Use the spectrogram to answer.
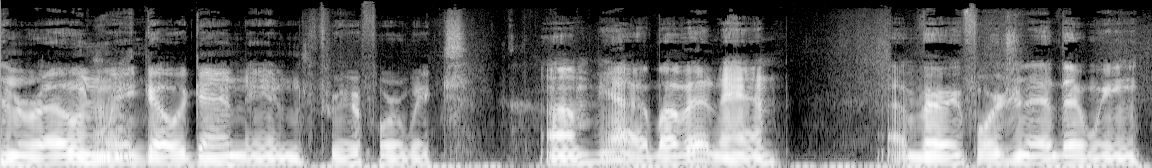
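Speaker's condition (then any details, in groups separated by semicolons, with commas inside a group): ALS, slow progressing; onset at Middlebury, diagnosed at 21 by Forbes Norris clinic, weak running, cup trouble; over 4 years since diagnosis, still walking, no wheelchair, on Ryaltek since diagnosis; communicates without communication device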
